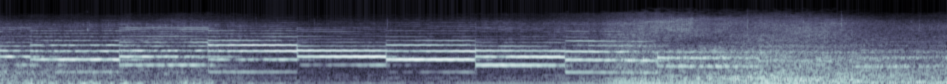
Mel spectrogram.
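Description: Emergency vehicle's two-tone siren alternating between a high and a low note about every two-thirds of a second. It grows louder, peaks in the middle, then drops slightly in pitch and fades as the vehicle passes, over a steady low rumble of traffic.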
